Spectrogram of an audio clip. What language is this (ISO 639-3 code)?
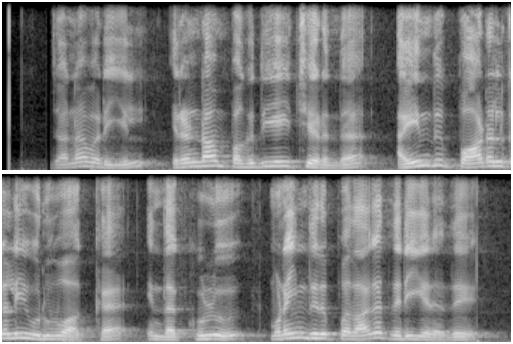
tam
